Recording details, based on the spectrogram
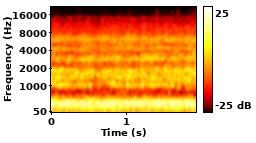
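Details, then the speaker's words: Mitsubishi Airtrek Turbo R replacement turbo four-cylinder engine, 85,000 km, from a half-cut, test-run off a temporary fuel tank before purchase. Starts well and runs steady with no major vibration, good compression, no smoke; revs rise cleanly. Normal running. "running off this fuel tank no major vibrations nice compression no smoke coming out let's rev it a little bit upm goes up and okay engine sounds good everything spinning well vibration is good"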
